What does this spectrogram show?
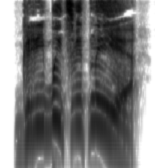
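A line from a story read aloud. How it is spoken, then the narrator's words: Exclaiming. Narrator (Russian): воскликнул он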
